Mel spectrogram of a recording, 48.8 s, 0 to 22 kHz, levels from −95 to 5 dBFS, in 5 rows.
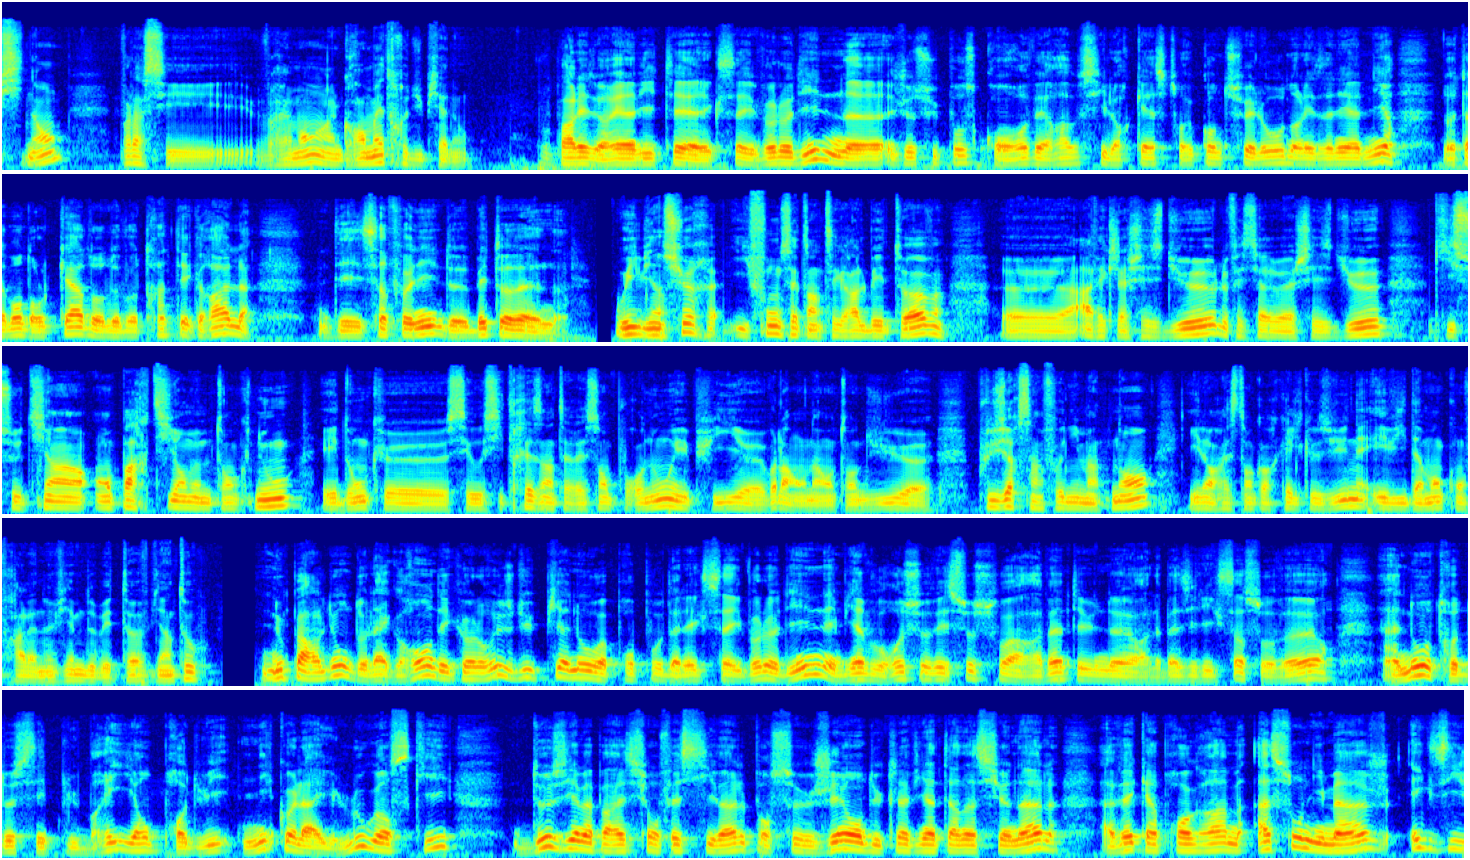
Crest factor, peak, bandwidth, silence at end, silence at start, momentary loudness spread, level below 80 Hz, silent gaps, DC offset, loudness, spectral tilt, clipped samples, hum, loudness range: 20 dB; -4 dBFS; 14.5 kHz; 0 s; 0 s; 11 LU; -58 dBFS; 13.75-13.84 s, 30.81-31.01 s; under 0.1%; -24 LUFS; -5.5 dB/octave; under 0.1%; none; 6 LU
